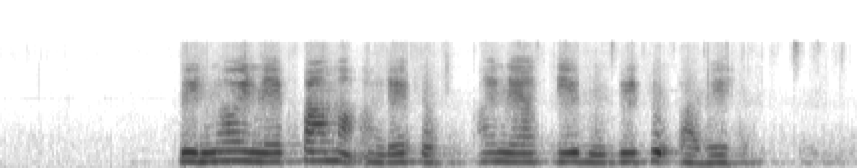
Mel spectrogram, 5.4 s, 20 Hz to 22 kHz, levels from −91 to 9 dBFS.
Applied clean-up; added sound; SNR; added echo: neural separator model SepFormer DNS4.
